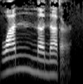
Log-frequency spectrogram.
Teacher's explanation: one 跟 another 要把它连起来，变成 one another，所以就是记得那个 ne 要把它连在一起。好，所以四个重点，好好把握，好好练习一下，整句来听就会听成变成，the simple fact that this world wouldbe a whole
